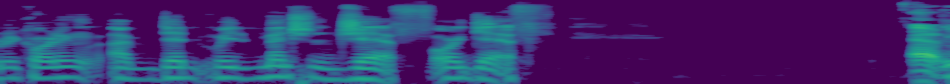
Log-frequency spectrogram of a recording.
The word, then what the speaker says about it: GIF: of the GF format it is pronounced GIF with a soft G sound I'm never gonna remember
